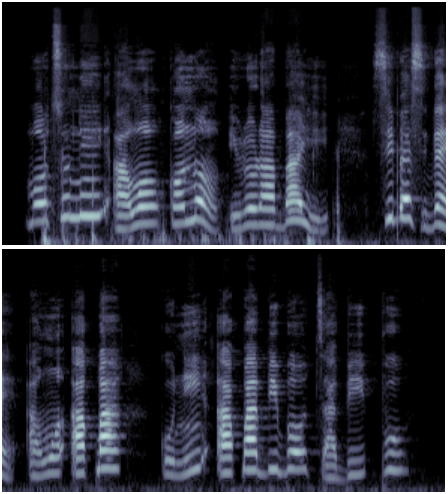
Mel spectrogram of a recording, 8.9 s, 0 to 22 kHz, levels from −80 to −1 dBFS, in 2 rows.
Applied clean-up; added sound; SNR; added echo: none; none; none; none.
